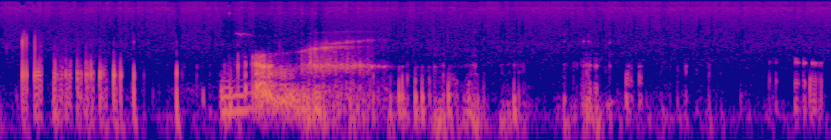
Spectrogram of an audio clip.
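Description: Gurgling, bubbling rumbles with a drawn-out squeaky growl in the middle; ordinary stomach growling.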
